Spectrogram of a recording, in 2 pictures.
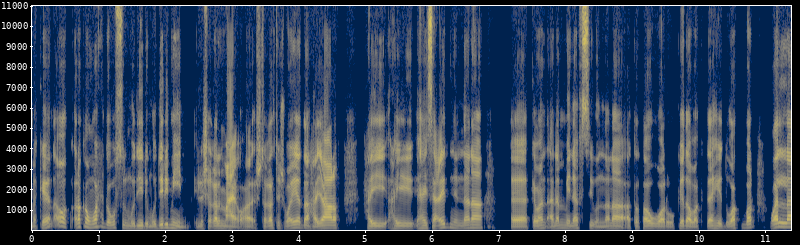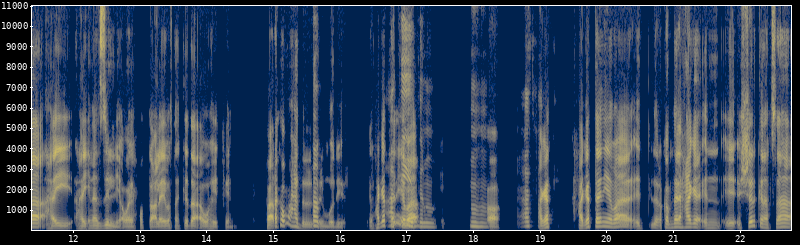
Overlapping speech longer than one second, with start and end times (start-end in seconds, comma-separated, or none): none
